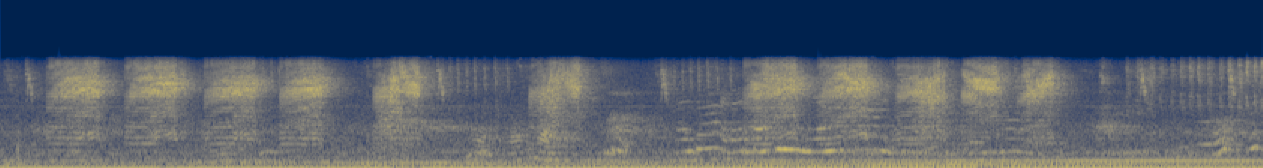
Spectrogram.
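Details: A common myna near a house by a snake-rich hill in Thailand gives an alarm call while fighting off a snake: harsh, rasping shrieks repeated in quick bursts about twice a second, with people talking in the background.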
